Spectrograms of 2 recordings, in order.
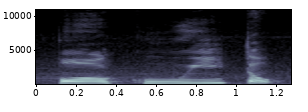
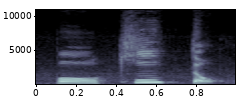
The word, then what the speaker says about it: poquito: Je ne dis pas poquito. Je dis poquito.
